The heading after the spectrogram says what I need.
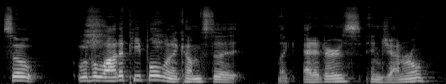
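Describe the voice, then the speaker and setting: A young man co-hosting a podcast, chatting casually with quick, teasing banter. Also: mid-range voice, animated, a bit bright. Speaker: podcast co-host. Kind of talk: casual chat.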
